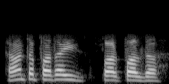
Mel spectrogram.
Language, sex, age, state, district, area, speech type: Punjabi, male, 60+, Punjab, Muktsar, urban, conversation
